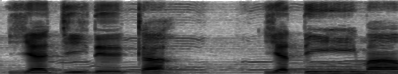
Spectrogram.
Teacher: جب جیم کو دال ساکن کے ساتھ ملائیں گے تو دال کو قلقلہ کریں گے، ین کے ہلائیں گے اور پڑھیں گے یجدک یتیما۔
